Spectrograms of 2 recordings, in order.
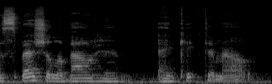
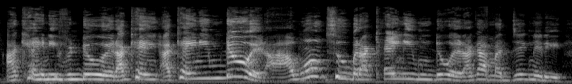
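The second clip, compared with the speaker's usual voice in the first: louder and higher, proud indignation; louder indignant refusal; 4 semitones higher, 10 dB louder than usual. Acted. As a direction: shout your dignity back at them. Preacher voicing his refusal.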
